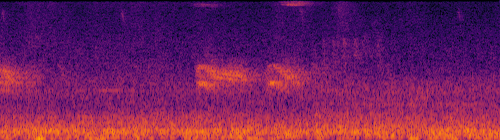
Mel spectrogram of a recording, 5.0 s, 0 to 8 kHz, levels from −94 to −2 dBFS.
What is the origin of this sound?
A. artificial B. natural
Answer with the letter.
B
